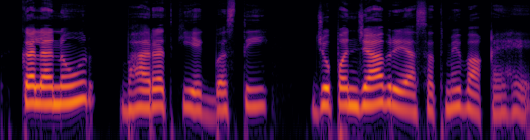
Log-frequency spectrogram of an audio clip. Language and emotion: Urdu, neutral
